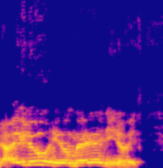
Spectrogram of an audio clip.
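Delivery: booming hearty voice. Retelling the president greeting an old man in a wheelchair, in Obama's booming voice. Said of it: "he's got that booming voice".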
